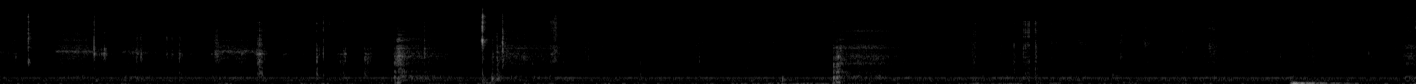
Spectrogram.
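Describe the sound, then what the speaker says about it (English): Quiet, close snipping of scissors, soft repeated cuts with small rustles and clicks in a hushed room. "And the scissors I'm using here"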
